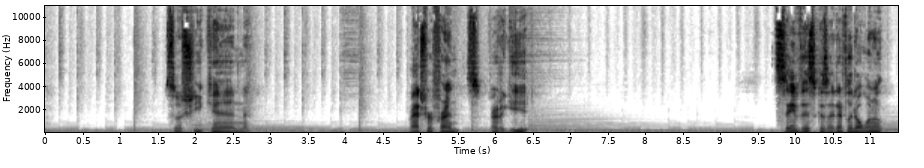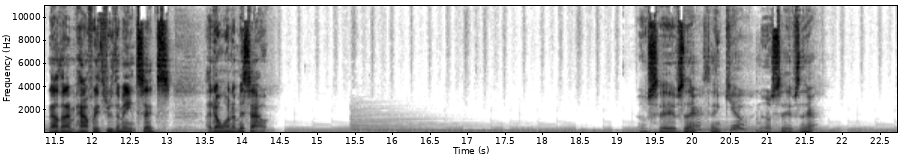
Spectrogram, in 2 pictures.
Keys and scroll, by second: 10.2 super+s.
